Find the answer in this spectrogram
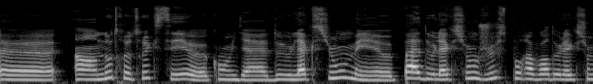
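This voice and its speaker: A woman with an ordinary speaking voice and a fairly high pitch. She talks at a fairly slow pace with fairly even intonation. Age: 20s. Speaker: literature student and book influencer. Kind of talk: casual chat. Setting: remote recording.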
